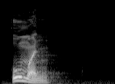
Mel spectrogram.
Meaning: Uman (a city in Cherkasy Oblast, Ukraine)
- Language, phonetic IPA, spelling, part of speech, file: Ukrainian, [ˈumɐnʲ], Умань, proper noun, Uk-Умань.ogg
